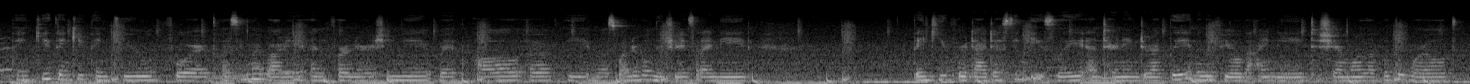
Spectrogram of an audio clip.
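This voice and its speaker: Music sounds behind a woman who talks at a moderate tempo. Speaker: vlogger. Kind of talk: casual vlog chat. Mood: cheerful, a bit scattered. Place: home room. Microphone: camera far.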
